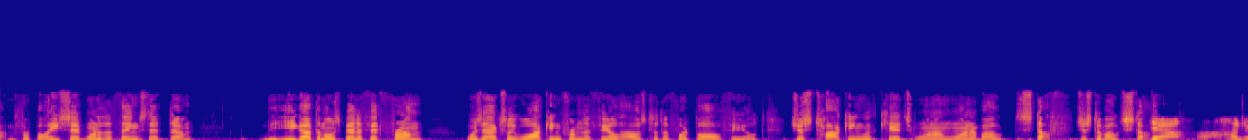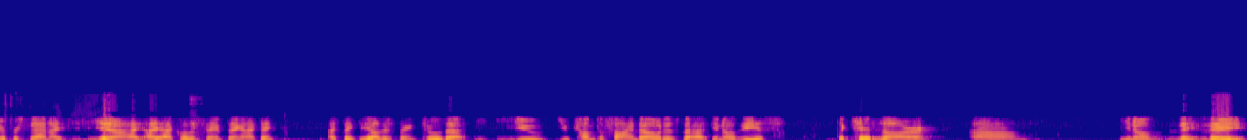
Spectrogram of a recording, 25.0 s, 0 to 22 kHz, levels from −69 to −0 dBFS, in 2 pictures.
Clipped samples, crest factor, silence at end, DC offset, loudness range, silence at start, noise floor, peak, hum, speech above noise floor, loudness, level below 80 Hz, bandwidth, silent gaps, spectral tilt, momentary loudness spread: under 0.1%; 18 dB; 0 s; under 0.1%; 4 LU; 0 s; -61 dBFS; -4 dBFS; none; 40 dB; -21 LUFS; -46 dBFS; 8 kHz; none; -5 dB/octave; 11 LU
